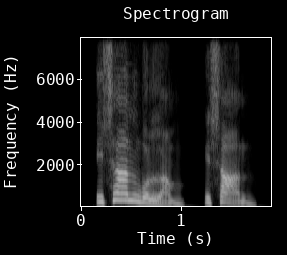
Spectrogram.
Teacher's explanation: এখন এই যে দীর্ঘ ইকার, এর তো থাকার ক্ষমতা নাই, সে কিসে কনভার্ট হবে? হ্রস্ব ইকারে, ঈশান হয়ে যাবে।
